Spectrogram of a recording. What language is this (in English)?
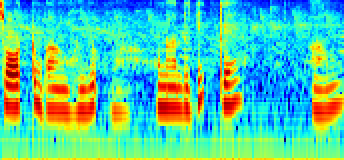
Santali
